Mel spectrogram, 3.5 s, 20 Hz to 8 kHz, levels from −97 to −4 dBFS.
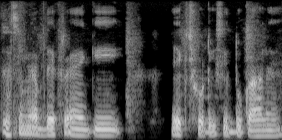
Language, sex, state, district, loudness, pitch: Hindi, male, Bihar, Muzaffarpur, -27 LUFS, 115 Hz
